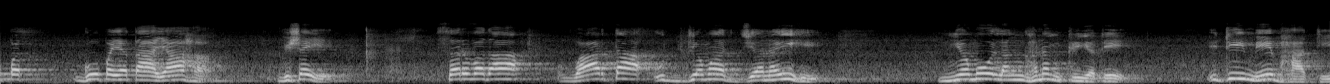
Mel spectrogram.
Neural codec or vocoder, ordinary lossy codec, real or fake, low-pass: none; none; real; 7.2 kHz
